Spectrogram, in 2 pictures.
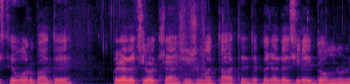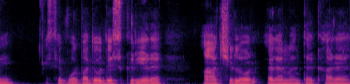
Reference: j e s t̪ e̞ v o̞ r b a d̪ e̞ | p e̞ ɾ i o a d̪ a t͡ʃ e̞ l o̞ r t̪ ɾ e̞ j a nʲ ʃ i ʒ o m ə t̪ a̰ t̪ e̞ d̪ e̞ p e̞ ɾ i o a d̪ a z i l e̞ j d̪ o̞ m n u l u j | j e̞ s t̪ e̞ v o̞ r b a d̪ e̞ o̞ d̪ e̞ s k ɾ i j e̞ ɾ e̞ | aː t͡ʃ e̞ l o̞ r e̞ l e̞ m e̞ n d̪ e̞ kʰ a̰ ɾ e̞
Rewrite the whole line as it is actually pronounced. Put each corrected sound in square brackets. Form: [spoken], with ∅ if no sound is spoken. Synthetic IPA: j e s t̪ e̞ v o̞ r b a d̪ e̞ | p e̞ ɾ i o a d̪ a t͡ʃ e̞ l o̞ r t̪ ɾ e̞ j a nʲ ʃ i ʒ [u] m ə t̪ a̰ t̪ e̞ d̪ e̞ p e̞ ɾ i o a d̪ a z i l e̞ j d̪ o̞ m n u l u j | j e̞ s t̪ e̞ v o̞ r b a d̪ e̞ o̞ d̪ e̞ s k ɾ i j e̞ ɾ e̞ | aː t͡ʃ e̞ l o̞ r e̞ l e̞ m e̞ n [t̪] e̞ kʰ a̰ ɾ e̞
